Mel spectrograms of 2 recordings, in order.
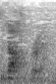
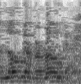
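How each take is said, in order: First: The name has the local pronunciation. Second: The name has a visiting tourist's pronunciation. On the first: The speaker calls it right. "the local pronunciation was Loughborough" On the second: The speaker calls it wrong. "The American tourist said"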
